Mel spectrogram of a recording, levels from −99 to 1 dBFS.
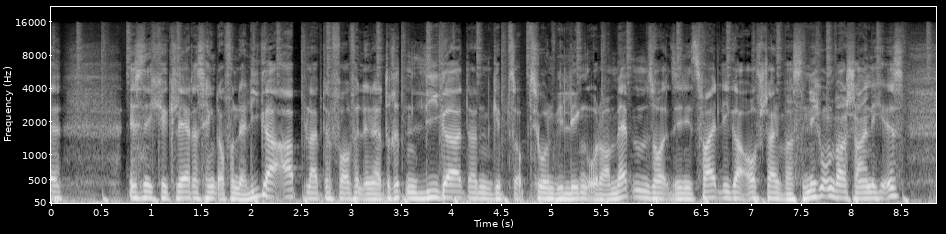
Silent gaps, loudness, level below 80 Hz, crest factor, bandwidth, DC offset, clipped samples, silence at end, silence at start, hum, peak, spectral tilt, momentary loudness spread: none; -15 LUFS; -28 dBFS; 12 dB; 15.5 kHz; under 0.1%; under 0.1%; 0 s; 0 s; none; -2 dBFS; -6 dB/octave; 5 LU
